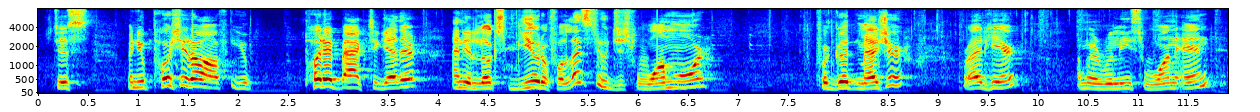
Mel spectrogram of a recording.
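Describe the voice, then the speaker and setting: Animated tone at a fairly slow pace, with ordinary pitch variation, long, frequent pauses and music in the background. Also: woman, medium pitch for a woman. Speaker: cooking show host. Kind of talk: cooking tutorial. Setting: home kitchen.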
